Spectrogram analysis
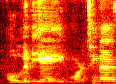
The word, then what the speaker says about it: Olivier Martinez: can't say long time fiance but her fiance olivier martinez i believe that's how you pronounce his name um he's a french actor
